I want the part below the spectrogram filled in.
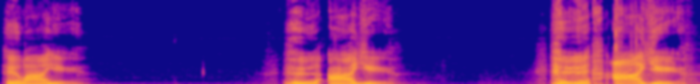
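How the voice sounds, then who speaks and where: A man's voice: on the high side, wildly swooping pitch, very slow, a bit bright, dry recording, clean studio sound, pitched above the performer's own voice, full character voice. A man playing an agitated, paranoid figure who insistently confronts an unseen watcher in a dramatic essay. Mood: frantic, demanding.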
